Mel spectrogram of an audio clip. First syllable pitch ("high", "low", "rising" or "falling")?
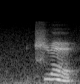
falling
